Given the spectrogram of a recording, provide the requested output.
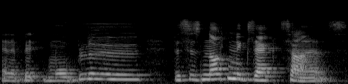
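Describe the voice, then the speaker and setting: Audible room echo hangs around speech that proceeds at a moderate pace. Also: woman. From South Africa. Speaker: art teacher. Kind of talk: live-streamed drawing tutorial. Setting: Facebook live video. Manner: warm, enthusiastic.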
